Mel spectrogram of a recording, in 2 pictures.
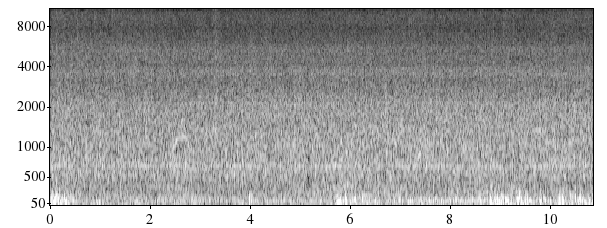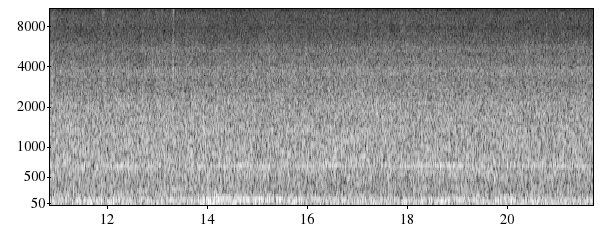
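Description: Steady wind noise on the microphone: an even hiss with low buffeting swells about 6, 9 and 14 seconds in.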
